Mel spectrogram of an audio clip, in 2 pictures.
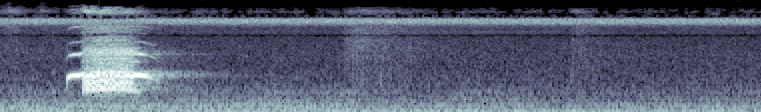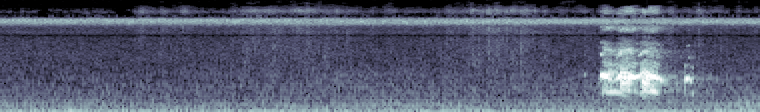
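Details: A wild fox circling a person servicing a trail camera gives two harsh, hoarse barks about ten seconds apart, coming close, over a steady high electronic whine.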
